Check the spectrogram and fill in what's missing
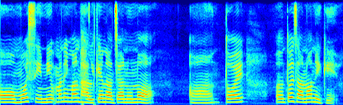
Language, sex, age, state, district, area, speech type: Assamese, female, 18-30, Assam, Biswanath, rural, spontaneous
